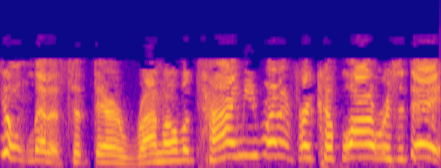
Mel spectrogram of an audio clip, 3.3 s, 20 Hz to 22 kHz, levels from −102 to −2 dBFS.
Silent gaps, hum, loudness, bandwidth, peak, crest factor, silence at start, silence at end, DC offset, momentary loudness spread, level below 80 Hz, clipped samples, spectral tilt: none; none; -17 LUFS; 5.2 kHz; -2 dBFS; 16 dB; 0 s; 0 s; under 0.1%; 5 LU; -64 dBFS; under 0.1%; -6 dB/octave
